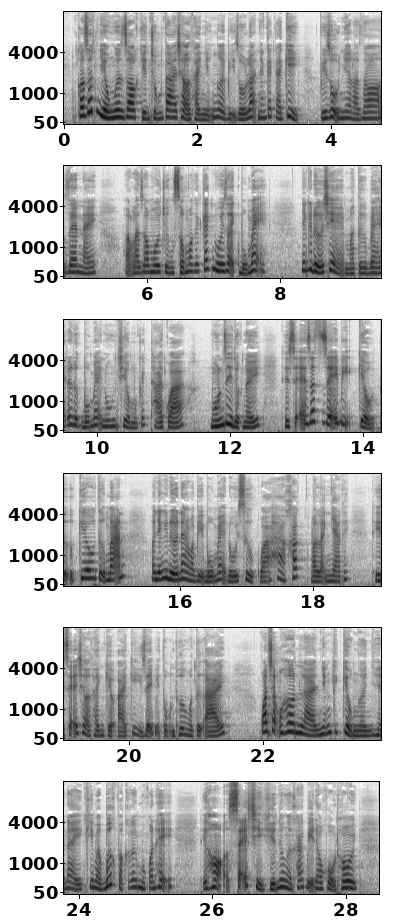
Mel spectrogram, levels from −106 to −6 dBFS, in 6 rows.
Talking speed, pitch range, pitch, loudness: 285 wpm, 175-240 Hz, 210 Hz, -25 LUFS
